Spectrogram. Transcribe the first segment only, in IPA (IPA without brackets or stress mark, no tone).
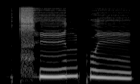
t͡sʰ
